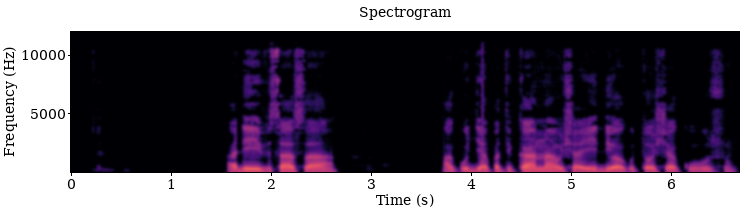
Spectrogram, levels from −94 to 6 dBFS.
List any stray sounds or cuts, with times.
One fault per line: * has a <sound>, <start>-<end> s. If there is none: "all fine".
all fine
